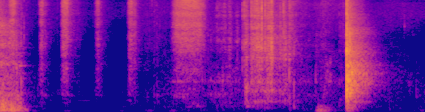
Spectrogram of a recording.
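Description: A salt shaker shaken over a saucepan: a few light ticks and soft rustling grains, then one sharp knock about three and a half seconds in.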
